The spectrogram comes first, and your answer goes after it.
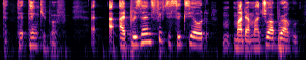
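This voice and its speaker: A man's voice: fairly high pitch, animated, quick pace, a bit bright, husky. An actor with a Ghanaian accent playing a young male medical student in an audio drama. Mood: nervous, stammering. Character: young male medical student, breezy among friends, easily cowed. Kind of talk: scripted audio drama acting.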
